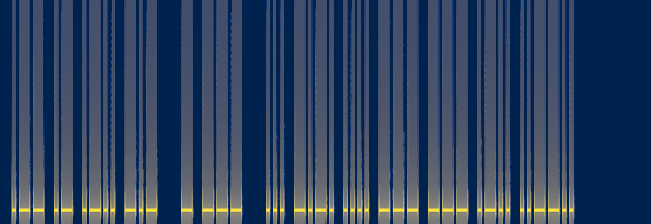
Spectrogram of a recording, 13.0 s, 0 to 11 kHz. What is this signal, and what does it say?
Morse code, heard as a keyed tone, about 17 wpm, 700 Hz. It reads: WALK TO SCHOOL?
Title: Sentences from Top 1400 Words 17wpm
